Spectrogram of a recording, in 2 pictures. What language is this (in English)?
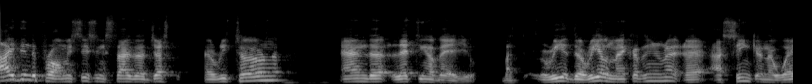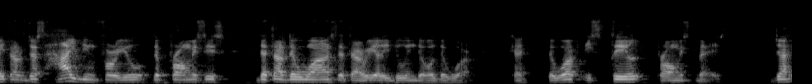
English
